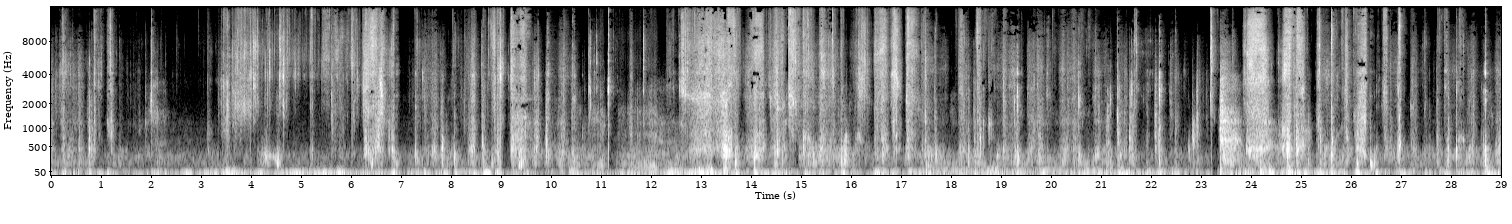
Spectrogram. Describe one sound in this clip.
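A young man chews crunchy fried food loudly and close to a microphone.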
